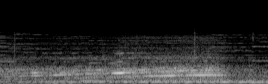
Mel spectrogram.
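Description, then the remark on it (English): A taxi driving to the Hotel Savoy, its engine a steady low rumble with faint whining tones rising and falling slightly, continuous with no voices. “The feel of a taxi.”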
